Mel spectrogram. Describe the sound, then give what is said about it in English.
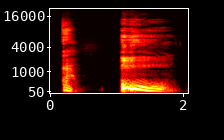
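Someone clears their throat: a short, raspy burst, a brief pause, then a longer, gravelly voiced rumble that trails off. No talking. “Clear my throat.”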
